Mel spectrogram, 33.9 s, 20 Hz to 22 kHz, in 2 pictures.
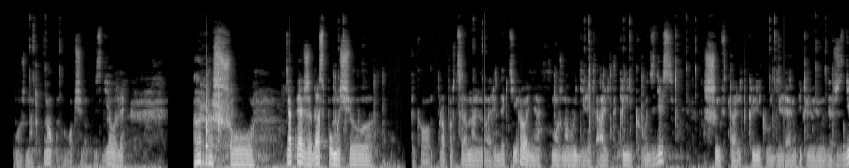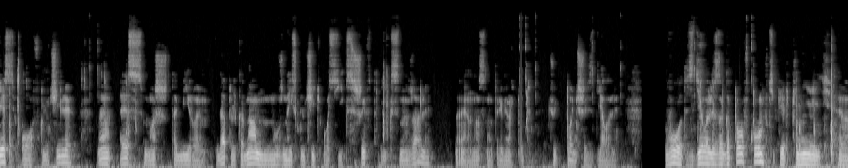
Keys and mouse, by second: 0.5 click, 0.8 middle click, 6.7 alt+click, 9.4 shift+click, 11.6 alt+click, 12.4 alt+click, 13.7 shift+middle click, 15.3 alt+shift+click, 16.2 shift+middle click, 17.3 o, 18.7 shift+click, 19.5 s, 24.5 shift+x, 27.3 click, 27.6-28.8 middle drag, 29.3 middle click, 30.1 middle click, 31.2 Tab, 31.9-33.9 drag.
